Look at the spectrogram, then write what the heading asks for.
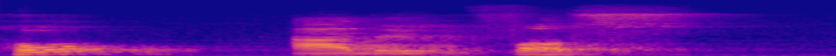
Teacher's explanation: Se puede identificar por ese artículo, que es este que está aquí, que es el artículo ho, porque fíjese que tiene espíritu rudo, y por tanto esta vocal omicron suena ho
